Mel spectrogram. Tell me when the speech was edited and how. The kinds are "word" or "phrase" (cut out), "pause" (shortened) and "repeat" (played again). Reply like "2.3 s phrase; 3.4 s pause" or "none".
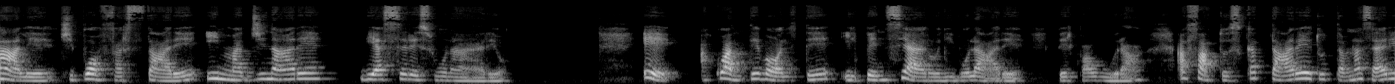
10.8 s phrase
